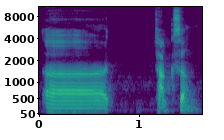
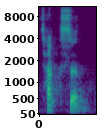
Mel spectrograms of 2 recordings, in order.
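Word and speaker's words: Taktsang: up to Tiger's Nest, which is Taksang. That's how you pronounce it, Taksang.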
